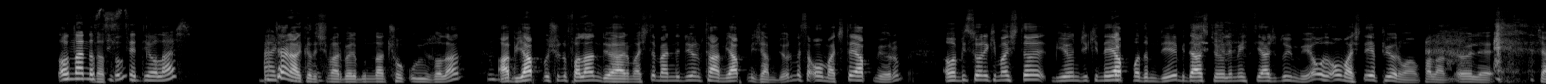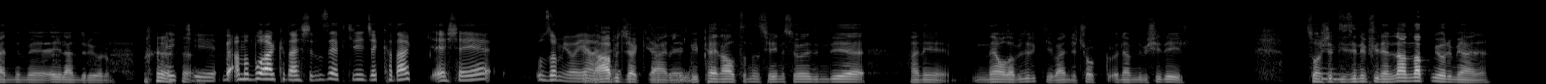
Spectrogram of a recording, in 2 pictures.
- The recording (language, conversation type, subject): Turkish, podcast, Dizi spoiler’larıyla nasıl başa çıkıyorsun, bunun için bir kuralın var mı?
- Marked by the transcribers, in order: other background noise; chuckle; chuckle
